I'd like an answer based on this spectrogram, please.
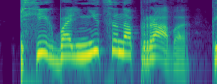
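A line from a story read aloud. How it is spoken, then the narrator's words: Shout. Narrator (Russian): крикнул мне ученый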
